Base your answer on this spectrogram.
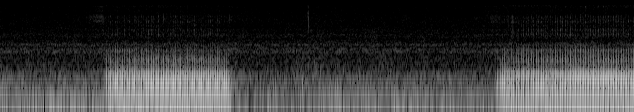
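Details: Snoring from a sleeping puppy: deep, buzzy, low-pitched rumbles around a second long, two of them separated by roughly three seconds of soft breathing hush.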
